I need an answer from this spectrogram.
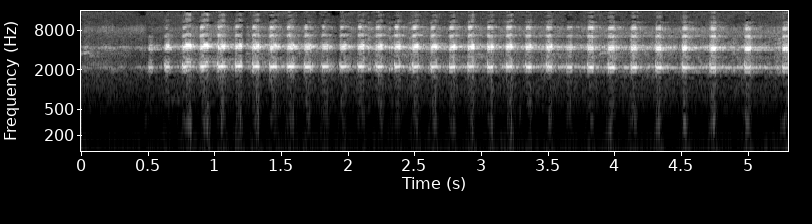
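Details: Midsummer evening cicada song. After a faint start, a loud, steady, ringing pulsed chorus kicks in abruptly, with closely spaced, bright, metallic beats repeating several times each second.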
